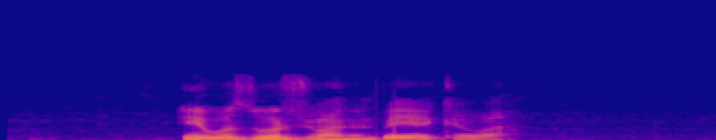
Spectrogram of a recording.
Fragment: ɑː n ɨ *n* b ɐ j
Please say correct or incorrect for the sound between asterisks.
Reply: correct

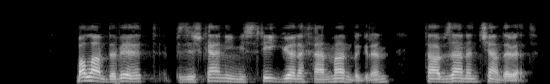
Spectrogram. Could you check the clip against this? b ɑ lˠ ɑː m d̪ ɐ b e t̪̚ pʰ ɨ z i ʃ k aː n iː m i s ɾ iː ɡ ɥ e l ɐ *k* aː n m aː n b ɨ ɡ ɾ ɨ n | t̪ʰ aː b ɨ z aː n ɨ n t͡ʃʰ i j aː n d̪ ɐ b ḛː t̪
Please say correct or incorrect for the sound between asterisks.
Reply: incorrect: x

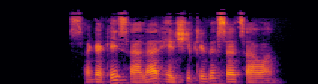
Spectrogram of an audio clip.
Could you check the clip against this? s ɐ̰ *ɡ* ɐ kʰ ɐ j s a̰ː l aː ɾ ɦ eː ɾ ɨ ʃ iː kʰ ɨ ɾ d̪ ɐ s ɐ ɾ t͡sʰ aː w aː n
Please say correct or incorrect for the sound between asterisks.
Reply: correct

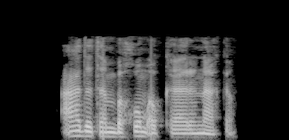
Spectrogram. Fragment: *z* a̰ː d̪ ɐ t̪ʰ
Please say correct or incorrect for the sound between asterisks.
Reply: incorrect: ʕ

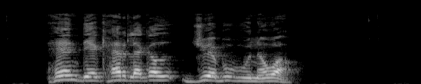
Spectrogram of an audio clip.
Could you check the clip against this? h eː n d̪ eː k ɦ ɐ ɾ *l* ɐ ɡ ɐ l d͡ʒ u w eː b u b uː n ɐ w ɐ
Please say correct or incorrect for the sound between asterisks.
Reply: correct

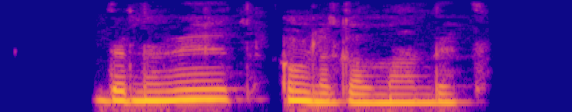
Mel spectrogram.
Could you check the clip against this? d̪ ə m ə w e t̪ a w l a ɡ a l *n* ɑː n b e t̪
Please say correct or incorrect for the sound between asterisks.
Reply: incorrect: m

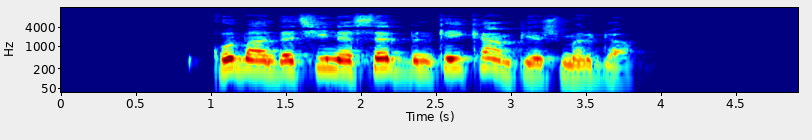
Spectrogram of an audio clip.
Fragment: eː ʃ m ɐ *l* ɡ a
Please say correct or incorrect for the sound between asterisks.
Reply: incorrect: ɾ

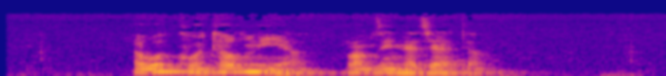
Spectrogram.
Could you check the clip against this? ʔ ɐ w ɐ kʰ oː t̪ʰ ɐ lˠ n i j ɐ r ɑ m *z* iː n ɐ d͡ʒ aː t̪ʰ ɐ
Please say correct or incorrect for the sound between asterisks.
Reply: correct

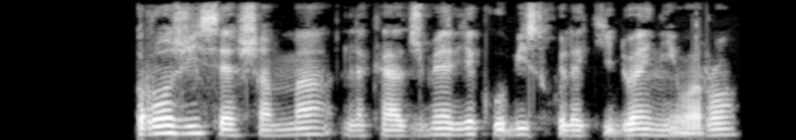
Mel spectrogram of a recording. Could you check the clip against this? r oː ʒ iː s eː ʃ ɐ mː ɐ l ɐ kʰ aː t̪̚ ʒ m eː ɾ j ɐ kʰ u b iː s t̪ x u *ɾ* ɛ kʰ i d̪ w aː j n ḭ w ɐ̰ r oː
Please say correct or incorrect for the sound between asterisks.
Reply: incorrect: l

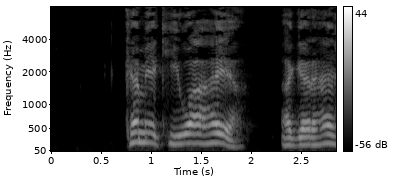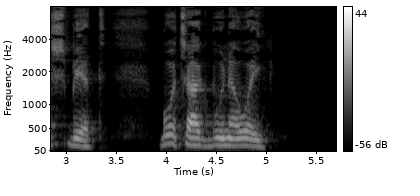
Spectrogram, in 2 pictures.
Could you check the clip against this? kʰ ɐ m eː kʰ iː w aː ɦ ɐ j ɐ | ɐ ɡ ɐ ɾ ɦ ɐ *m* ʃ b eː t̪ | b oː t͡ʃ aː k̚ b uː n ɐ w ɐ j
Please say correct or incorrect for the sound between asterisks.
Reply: incorrect: none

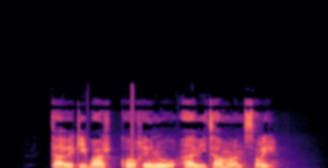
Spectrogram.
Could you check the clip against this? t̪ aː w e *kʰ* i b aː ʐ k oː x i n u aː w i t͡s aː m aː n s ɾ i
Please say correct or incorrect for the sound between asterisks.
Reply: incorrect: k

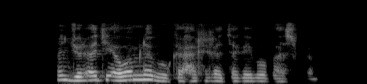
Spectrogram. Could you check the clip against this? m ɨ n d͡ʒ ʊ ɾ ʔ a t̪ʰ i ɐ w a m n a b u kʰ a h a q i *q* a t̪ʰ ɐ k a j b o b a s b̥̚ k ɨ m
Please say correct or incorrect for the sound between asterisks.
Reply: correct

